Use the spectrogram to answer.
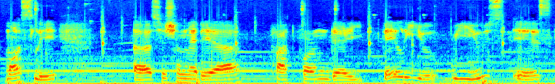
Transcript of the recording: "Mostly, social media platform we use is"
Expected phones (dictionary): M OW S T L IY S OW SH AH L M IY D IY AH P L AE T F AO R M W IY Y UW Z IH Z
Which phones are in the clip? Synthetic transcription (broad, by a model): M OW S T L IY S OW SH AH L M IY D IY AH P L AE T F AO R M W IY Y UW Z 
